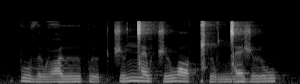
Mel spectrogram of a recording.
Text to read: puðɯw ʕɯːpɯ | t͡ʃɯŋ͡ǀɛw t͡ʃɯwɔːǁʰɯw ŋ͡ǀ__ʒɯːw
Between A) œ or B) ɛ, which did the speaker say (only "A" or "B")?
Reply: B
